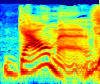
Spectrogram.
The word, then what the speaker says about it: Gomez: Xochitl, S-O-W, and then a dot, C-H-E-E-L, Xochitl. – Xochitl. – Gomez, G-O-W-M-E-Z. – Gomez.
